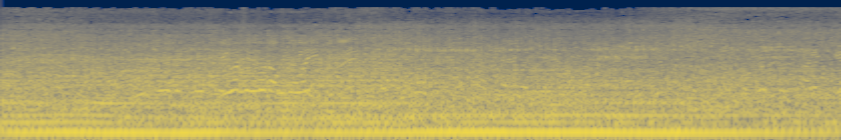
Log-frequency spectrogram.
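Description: A Kubota tractor engine runs steadily while driving a PTO rotavator through field soil, a constant loud drone with a low mechanical hum that holds without breaks.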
